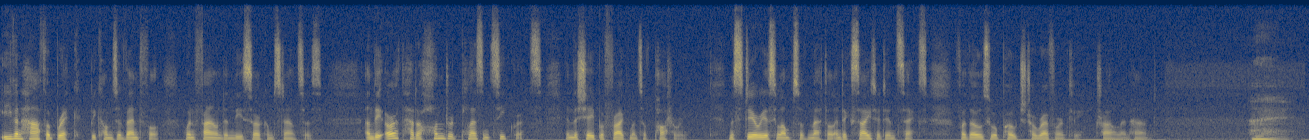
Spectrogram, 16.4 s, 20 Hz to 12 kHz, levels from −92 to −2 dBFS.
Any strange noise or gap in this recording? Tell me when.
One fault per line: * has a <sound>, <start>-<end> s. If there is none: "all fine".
* has a sigh, 15.6-16.2 s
